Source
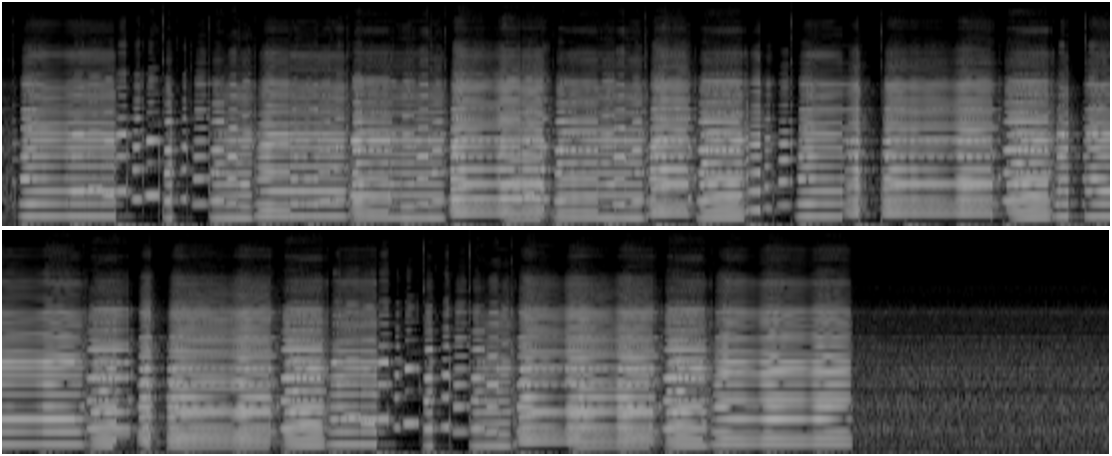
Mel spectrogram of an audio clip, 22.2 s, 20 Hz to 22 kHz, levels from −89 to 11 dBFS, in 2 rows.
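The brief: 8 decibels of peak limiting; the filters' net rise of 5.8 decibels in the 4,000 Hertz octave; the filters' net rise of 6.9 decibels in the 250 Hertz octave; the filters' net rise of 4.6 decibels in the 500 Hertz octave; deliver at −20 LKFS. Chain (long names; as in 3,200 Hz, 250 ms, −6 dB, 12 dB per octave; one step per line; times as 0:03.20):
parametric band 250 Hz +7.5 dB
parametric band 500 Hz +4 dB
parametric band 4,000 Hz +7.5 dB
level +5.5 dB
brickwall limiter −8.5 dBFS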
